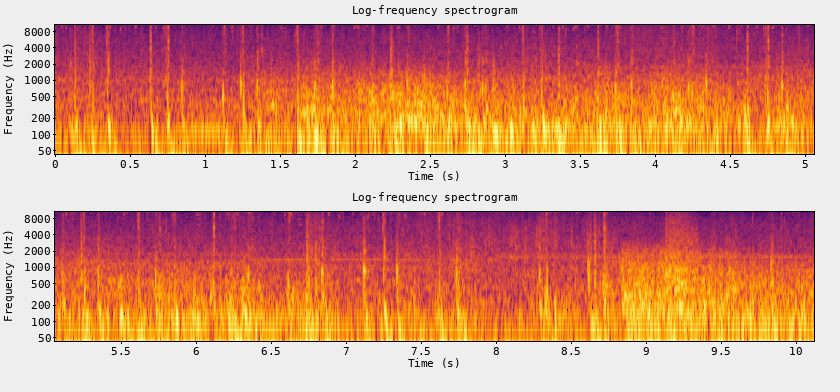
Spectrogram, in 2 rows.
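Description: Fast, rhythmic hoofbeats of a galloping horse clatter steadily over a rumbling background, continuing without pause, in the video game The Witcher 3.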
